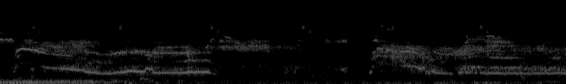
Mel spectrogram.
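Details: White storks feeding at their nest in Kaluga region, Russia, on the evening of 22 July 2022, when a corncrake was brought in. Loud quavering whining calls come in bursts with a short quiet gap, over low rumble and regular high ticks.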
